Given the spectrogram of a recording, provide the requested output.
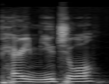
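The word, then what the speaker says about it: pari-mutuel: and it started with what's called perry mutual all right it's it's spelled really funky it's p-a-r-i-m-u-t-u-e-l but it's basically using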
